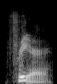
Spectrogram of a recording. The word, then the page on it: freer: American English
